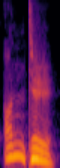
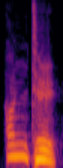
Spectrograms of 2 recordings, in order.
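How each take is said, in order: First: The last syllable is pushed out with force. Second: The same.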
